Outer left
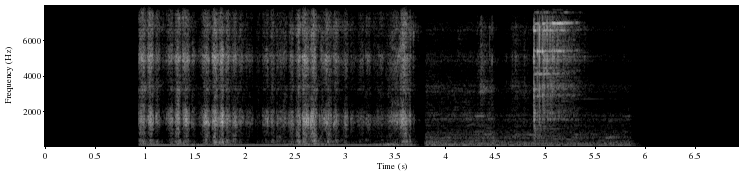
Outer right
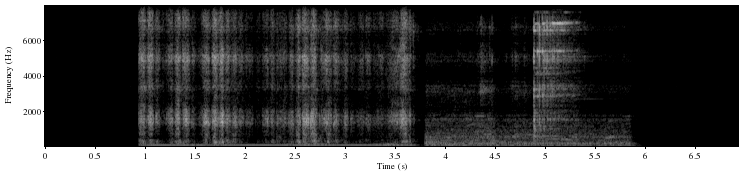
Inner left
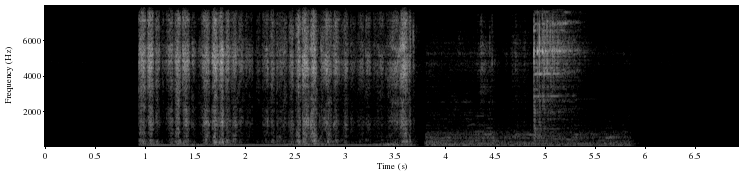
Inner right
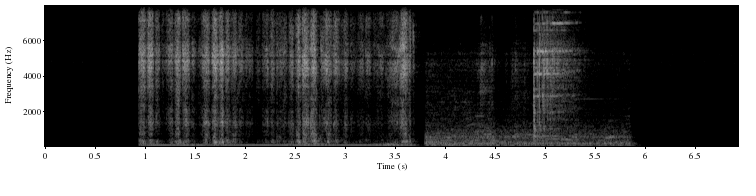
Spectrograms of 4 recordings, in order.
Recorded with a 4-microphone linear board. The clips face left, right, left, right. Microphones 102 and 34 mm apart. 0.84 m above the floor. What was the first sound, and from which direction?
Writing, centre (ahead or behind).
